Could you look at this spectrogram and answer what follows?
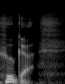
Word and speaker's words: hygge: You pronounce it hygge.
